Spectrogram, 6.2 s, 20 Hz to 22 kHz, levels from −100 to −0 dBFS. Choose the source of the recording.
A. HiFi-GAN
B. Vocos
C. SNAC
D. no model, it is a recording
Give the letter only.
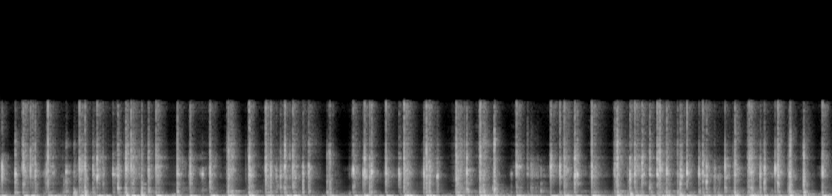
C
